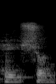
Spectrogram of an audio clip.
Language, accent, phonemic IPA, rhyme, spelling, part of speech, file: English, US, /ˈheɪ.ʃən/, -eɪʃən, Haitian, noun / proper noun / adjective, Haitian USA.ogg
- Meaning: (noun) A person from Haiti or of Haitian descent; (proper noun) Haitian Creole, one of the official languages of Haiti; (adjective) Of, from, or pertaining to Haiti, its inhabitants, or their language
